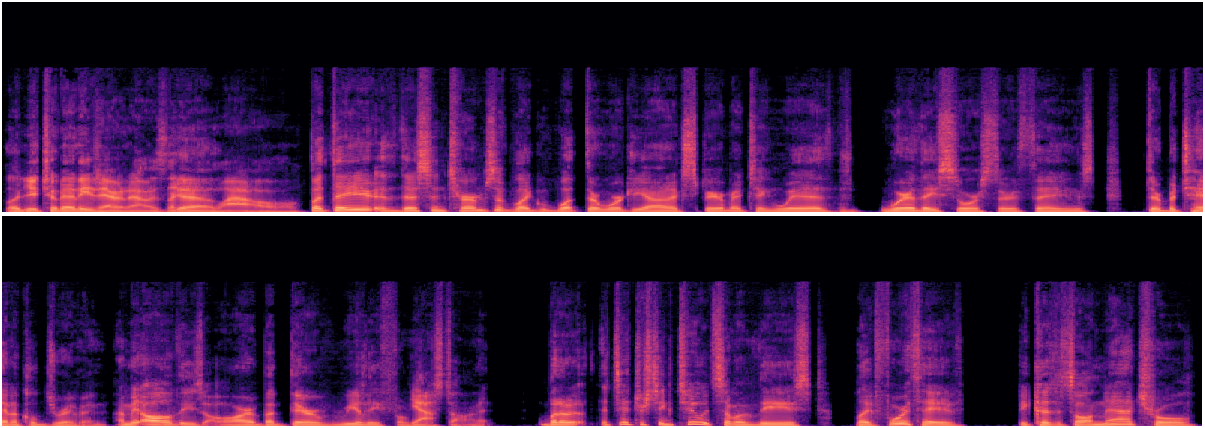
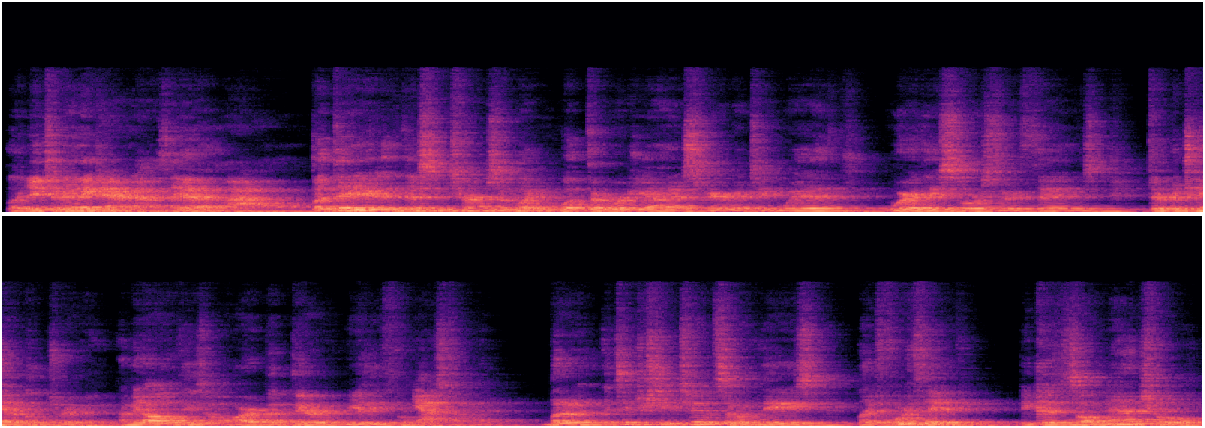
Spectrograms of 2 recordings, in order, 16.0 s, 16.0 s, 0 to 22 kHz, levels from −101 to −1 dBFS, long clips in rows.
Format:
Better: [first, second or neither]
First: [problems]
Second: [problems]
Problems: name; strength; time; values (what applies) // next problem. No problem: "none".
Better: first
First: none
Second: room echo; noticeable; dies away in 1 s // off-mic speech; far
